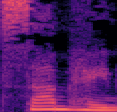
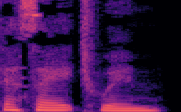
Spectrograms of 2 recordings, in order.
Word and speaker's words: Samhain: However, a majority of them are pronouncing the word Samhain incorrectly, saying Samhain. In fact, the word is correctly pronounced shwin.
